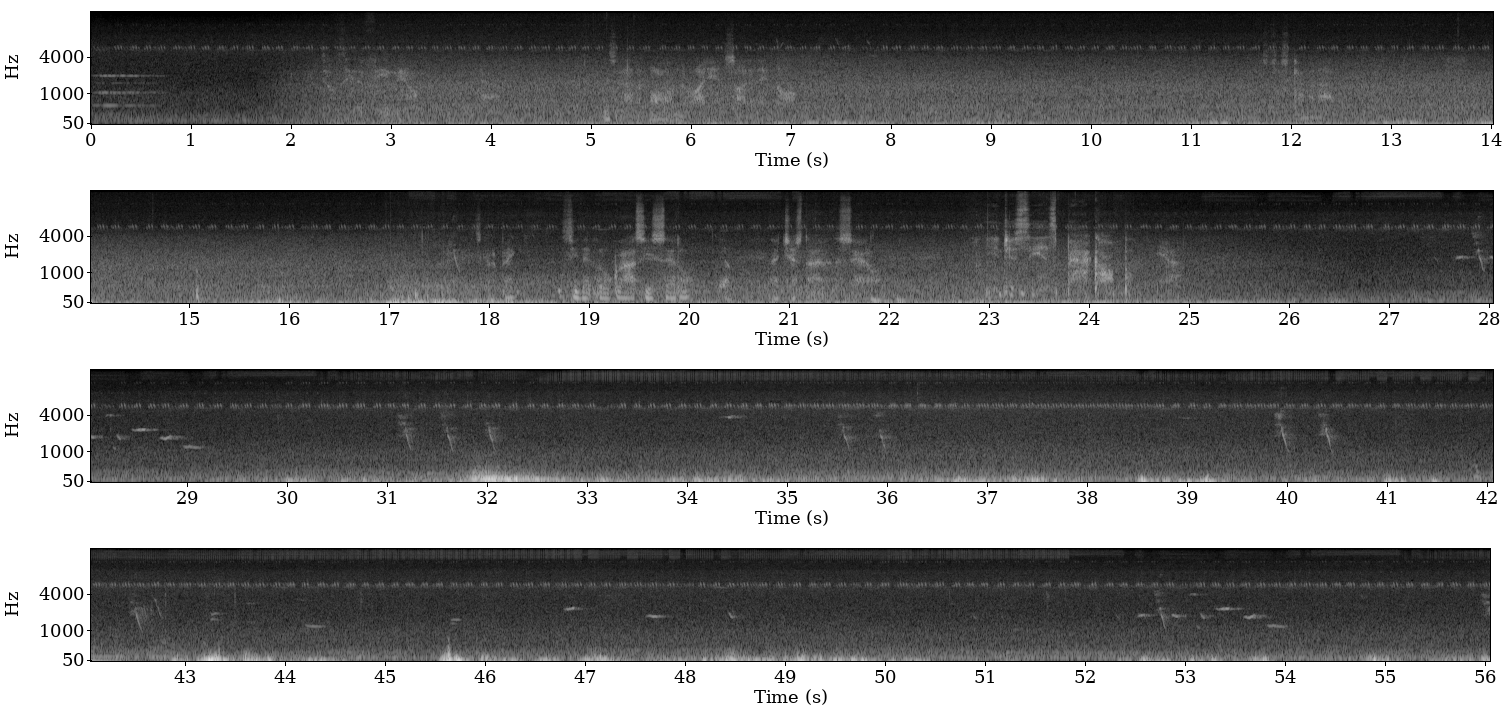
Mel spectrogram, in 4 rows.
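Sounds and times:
insect chirring: 0:00.0 - 0:56.0
wind buffeting microphone: 0:02.2 - 0:26.1, 0:31.6 - 0:35.0, 0:36.5 - 0:37.8, 0:38.5 - 0:39.4, 0:40.2 - 0:44.5, 0:45.5 - 0:47.4, 0:48.2 - 0:50.4
faint bird chirps: 0:42.0 - 0:44.5, 0:52.5 - 0:54.0.

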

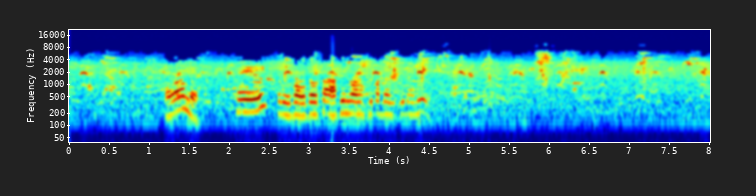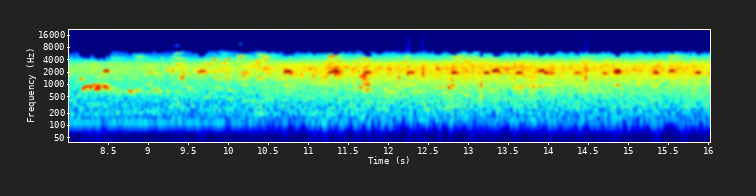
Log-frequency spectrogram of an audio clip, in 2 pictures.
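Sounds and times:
birds chirping: 0:00.0 - 0:16.0
small waterfall splashing into pond: 0:09.3 - 0:16.0.

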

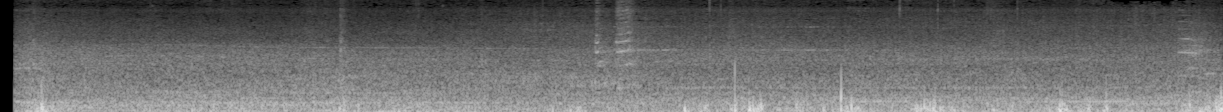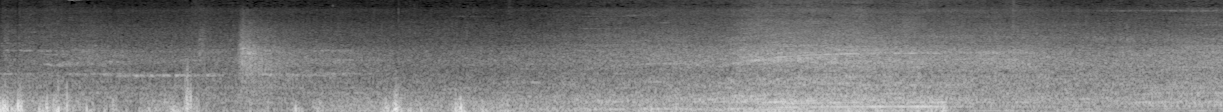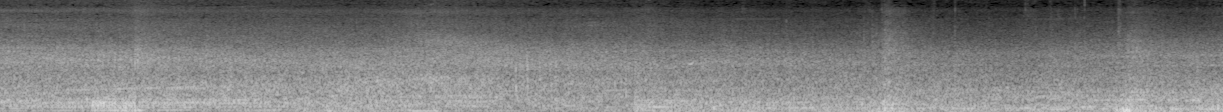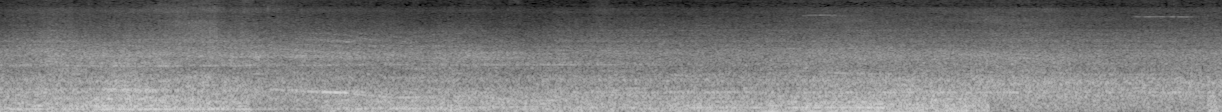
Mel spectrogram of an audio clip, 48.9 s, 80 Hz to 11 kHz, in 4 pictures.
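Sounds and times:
city traffic rumble: 0:00.1 - 0:48.9
vehicle passing: 0:18.7 - 0:22.8.

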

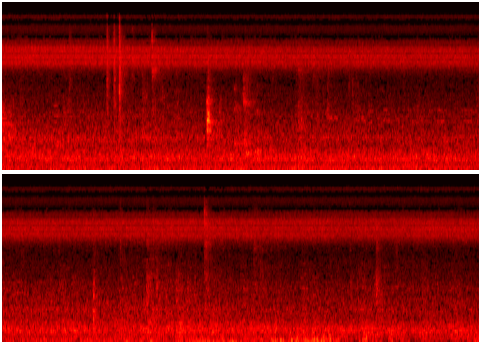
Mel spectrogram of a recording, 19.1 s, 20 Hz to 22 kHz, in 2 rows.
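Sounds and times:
insect chorus chirring: 0:00.0 - 0:19.0
sharp click: 0:02.1 - 0:03.2.

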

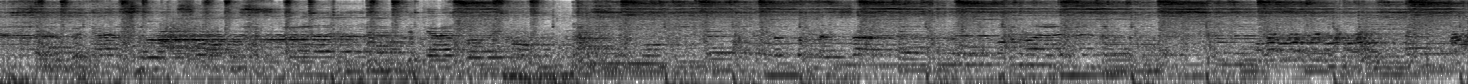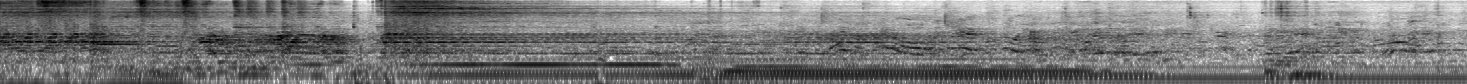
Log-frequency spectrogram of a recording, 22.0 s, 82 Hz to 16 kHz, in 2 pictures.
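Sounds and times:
bass: 0:00.0 - 0:22.0
drums: 0:00.0 - 0:22.0
strummed guitar: 0:00.0 - 0:22.0
button accordion melody: 0:08.3 - 0:17.8.

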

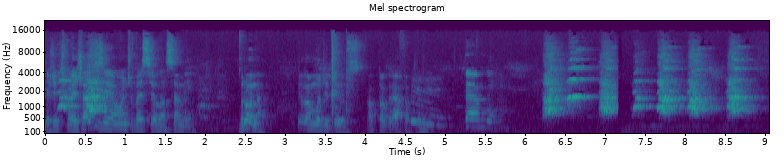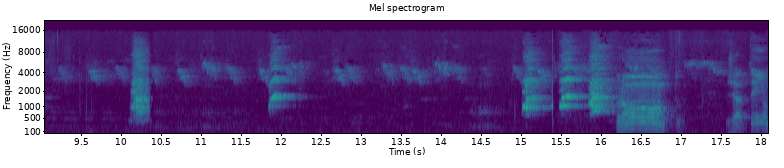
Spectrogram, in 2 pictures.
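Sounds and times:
dog barking: 0:00.1 - 0:00.8, 0:06.2 - 0:09.0, 0:10.1 - 0:10.4, 0:11.8 - 0:12.3, 0:15.0 - 0:16.2
faint bird chirps: 0:04.7 - 0:16.1.

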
